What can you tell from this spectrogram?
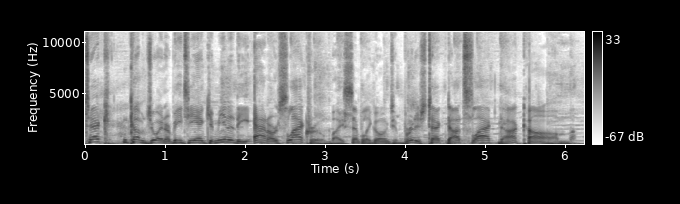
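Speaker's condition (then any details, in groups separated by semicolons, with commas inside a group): No condition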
